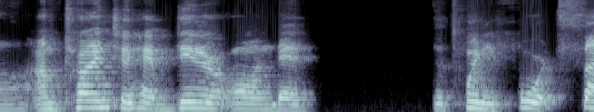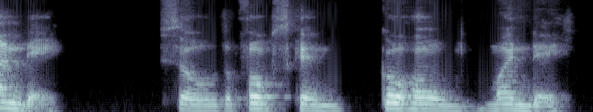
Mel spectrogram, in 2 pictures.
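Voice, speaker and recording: Speaking very slowly, a woman uses a fairly low pitch. Her intonation is fairly even. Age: 60s. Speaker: co-host. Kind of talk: casual chat.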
